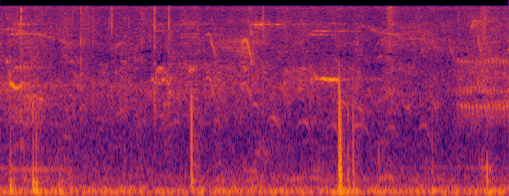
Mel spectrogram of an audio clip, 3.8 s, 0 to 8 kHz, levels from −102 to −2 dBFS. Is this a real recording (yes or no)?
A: yes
